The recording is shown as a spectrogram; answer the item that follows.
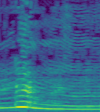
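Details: Pet dog 'talking' to its owners: one sustained tonal howl with rich harmonics, briefly louder and rising early, then gliding gently downward and holding steady to the end; no other sounds.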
